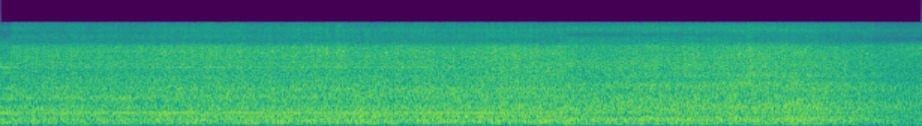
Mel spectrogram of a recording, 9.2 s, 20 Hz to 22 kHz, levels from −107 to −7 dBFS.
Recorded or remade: recorded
